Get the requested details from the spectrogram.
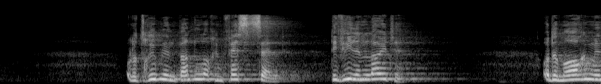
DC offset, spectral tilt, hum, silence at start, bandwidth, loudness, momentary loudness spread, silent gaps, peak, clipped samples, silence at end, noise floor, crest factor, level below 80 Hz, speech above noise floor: under 0.1%; -4 dB/octave; none; 1.25 s; 11 kHz; -19 LUFS; 16 LU; none; -2 dBFS; under 0.1%; 0 s; -64 dBFS; 18 dB; -72 dBFS; 46 dB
